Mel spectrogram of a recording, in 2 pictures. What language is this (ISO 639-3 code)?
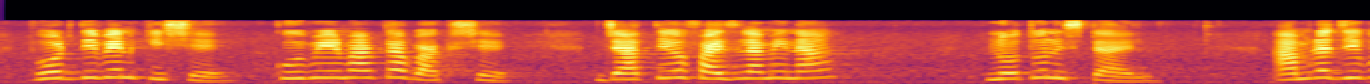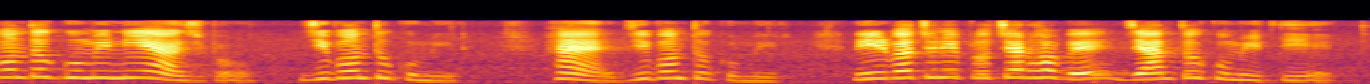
ben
